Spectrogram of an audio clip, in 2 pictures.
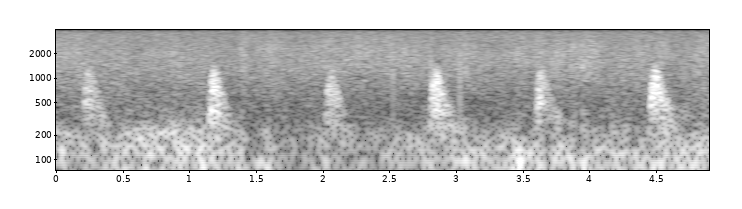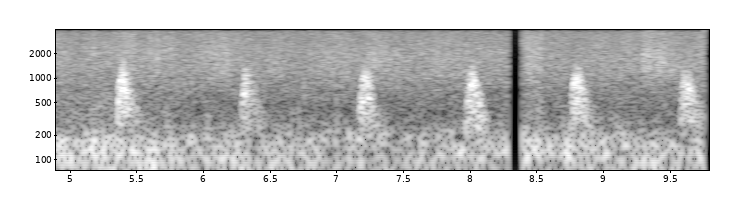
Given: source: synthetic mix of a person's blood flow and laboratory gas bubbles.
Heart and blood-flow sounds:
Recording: Doppler ultrasound of blood flow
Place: subclavian vein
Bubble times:
no bubbles
From the record:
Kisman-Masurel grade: 000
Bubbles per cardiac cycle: 0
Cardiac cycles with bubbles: 0%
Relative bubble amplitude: no bubbles discernible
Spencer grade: 0 (complete lack of bubble signals)

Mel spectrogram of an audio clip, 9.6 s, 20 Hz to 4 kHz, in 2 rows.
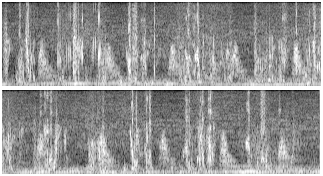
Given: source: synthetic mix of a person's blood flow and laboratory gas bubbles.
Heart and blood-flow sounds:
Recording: Doppler ultrasound of blood flow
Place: subclavian vein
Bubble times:
0.00-0.02 s: bubbles
0.06-0.15 s: bubbles
0.20-0.53 s: bubbles
0.80-1.60 s: bubbles
1.84-2.44 s: bubbles
2.62-3.48 s: bubbles
3.77-4.48 s: bubbles
4.52-5.14 s: bubbles
5.34-5.80 s: bubbles
6.04-6.43 s: bubbles
6.58-7.08 s: bubbles
7.42-8.02 s: bubbles
8.43-9.04 s: bubbles
9.12-9.18 s: bubbles
From the record:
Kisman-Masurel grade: 342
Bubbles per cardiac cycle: rolling drumbeat, 9 or more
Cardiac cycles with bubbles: 100%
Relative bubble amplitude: moderate (0.250 to 0.450)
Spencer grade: 3 (all of the cardiac periods contain showers or single bubble signals, but not dominating or overriding the cardiac motion signals)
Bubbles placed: anywhere in the cardiac cycle

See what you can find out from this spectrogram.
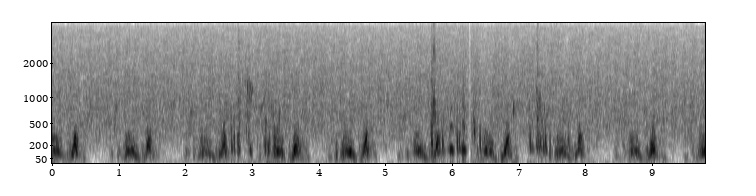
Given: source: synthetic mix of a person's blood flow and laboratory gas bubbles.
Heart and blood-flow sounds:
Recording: Doppler ultrasound of blood flow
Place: precordium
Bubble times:
2.64-3.47 s: bubbles
5.64-5.76 s: bubbles
5.81-5.91 s: bubbles
5.93-6.25 s: bubbles
6.30-6.46 s: bubbles
6.89-6.99 s: bubbles
7.13-7.51 s: bubbles
7.65-7.80 s: bubbles
From the record:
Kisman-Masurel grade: 221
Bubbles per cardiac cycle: several, 3 to 8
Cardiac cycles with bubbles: 10 to 50%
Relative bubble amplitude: barely perceptible (0.100 to 0.250)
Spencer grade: 2 (many but less than half of the cardiac periods contain bubble signals, singularly or in groups)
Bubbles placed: only in the low amplitude regions of the cardiac cycle

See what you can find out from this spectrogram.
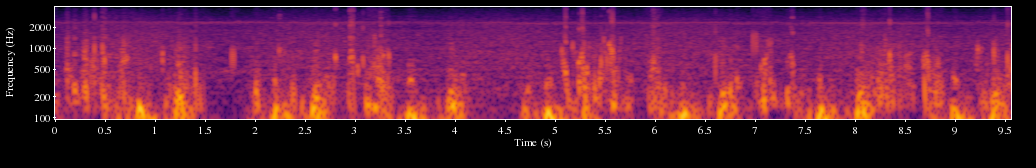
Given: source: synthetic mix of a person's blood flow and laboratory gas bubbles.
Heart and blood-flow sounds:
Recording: Doppler ultrasound of blood flow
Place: precordium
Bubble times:
0.07-0.81 s: bubbles
1.05-1.33 s: bubbles
1.36-1.52 s: bubbles
1.73-1.83 s: bubbles
1.98-2.08 s: bubbles
2.22-2.42 s: bubbles
2.72-2.84 s: bubbles
2.92-3.39 s: bubbles
5.02-5.78 s: bubbles
5.89-6.13 s: bubbles
6.56-6.66 s: bubbles
6.72-6.84 s: bubbles
6.94-7.42 s: bubbles
7.99-8.12 s: bubbles
8.20-8.61 s: bubbles
8.65-8.91 s: bubbles
9.18-9.57 s: bubbles
From the record:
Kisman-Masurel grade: 332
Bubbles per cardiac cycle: rolling drumbeat, 9 or more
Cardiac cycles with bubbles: 50 to 99%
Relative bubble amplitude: moderate (0.250 to 0.450)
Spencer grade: 3 (all of the cardiac periods contain showers or single bubble signals, but not dominating or overriding the cardiac motion signals)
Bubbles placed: only in the low amplitude regions of the cardiac cycle

